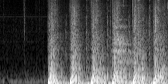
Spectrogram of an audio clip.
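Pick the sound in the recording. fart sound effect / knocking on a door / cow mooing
knocking on a door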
